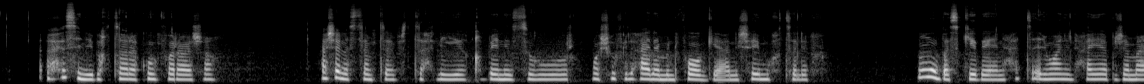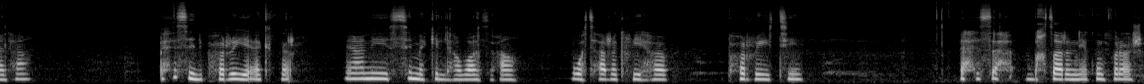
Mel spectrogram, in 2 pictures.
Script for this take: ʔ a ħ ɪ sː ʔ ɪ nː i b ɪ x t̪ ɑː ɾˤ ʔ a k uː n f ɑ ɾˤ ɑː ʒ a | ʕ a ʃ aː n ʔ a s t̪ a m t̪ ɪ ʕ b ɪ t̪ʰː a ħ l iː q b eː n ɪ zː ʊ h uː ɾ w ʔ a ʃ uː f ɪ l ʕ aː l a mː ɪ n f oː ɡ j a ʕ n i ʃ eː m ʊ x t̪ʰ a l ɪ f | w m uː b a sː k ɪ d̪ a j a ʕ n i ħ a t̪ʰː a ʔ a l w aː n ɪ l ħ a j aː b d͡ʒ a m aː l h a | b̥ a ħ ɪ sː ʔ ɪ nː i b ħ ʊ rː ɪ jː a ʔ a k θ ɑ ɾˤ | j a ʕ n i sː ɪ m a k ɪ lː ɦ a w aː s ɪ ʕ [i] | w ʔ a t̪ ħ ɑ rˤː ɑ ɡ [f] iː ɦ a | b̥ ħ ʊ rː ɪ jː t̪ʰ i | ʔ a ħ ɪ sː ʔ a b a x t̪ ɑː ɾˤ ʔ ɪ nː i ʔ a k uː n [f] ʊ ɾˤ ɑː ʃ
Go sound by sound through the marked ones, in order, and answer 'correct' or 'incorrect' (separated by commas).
incorrect, correct, correct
